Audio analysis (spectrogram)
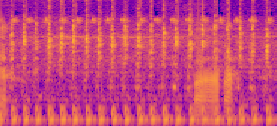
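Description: Loud, close idle of a rebuilt Honda GL Max Neotec motorcycle engine fitted with only half an exhaust, a steady rapid chugging pulse with a short burst of a voice over it near the end.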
